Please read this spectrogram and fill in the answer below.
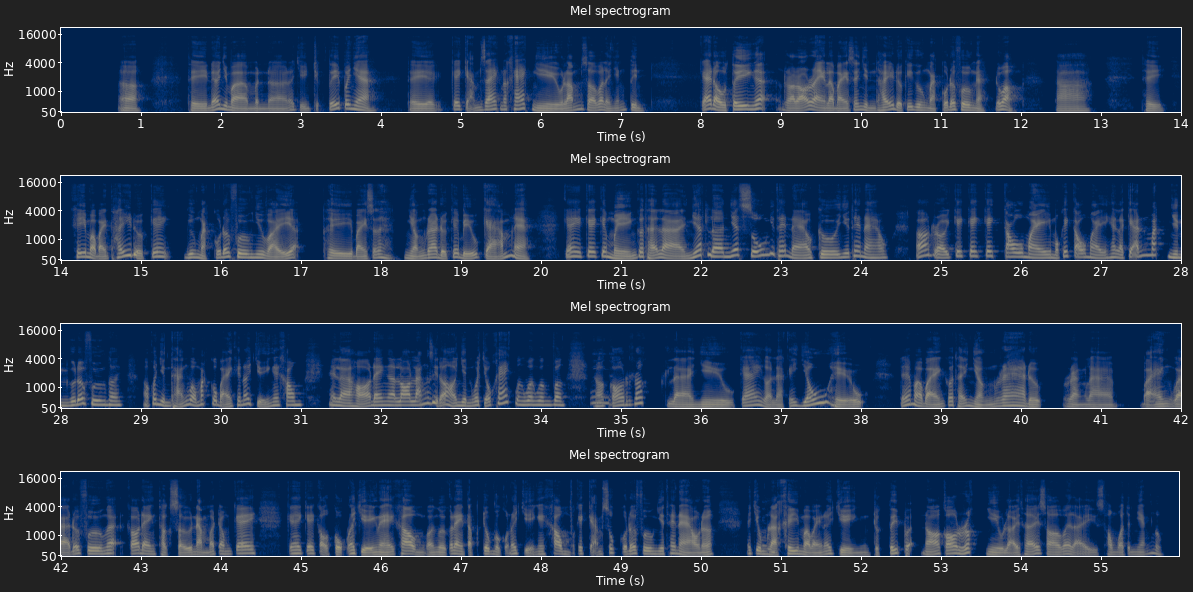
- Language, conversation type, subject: Vietnamese, podcast, Bạn cân bằng giữa trò chuyện trực tiếp và nhắn tin như thế nào?
- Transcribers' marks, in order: other background noise; distorted speech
